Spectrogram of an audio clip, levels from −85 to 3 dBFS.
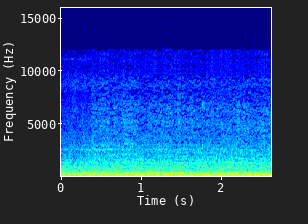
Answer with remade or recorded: recorded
